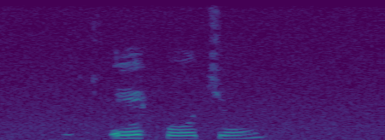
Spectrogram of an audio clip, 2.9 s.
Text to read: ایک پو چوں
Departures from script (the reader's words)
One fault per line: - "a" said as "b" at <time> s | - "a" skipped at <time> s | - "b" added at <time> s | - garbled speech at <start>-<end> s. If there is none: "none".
none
